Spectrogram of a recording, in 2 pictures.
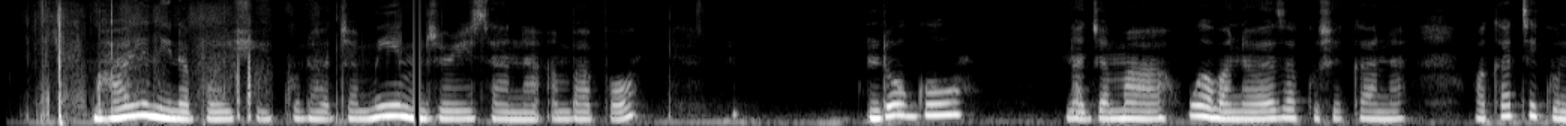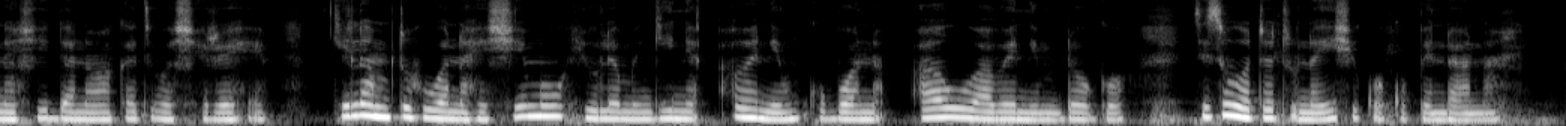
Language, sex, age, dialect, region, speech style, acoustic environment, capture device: Swahili, female, 18-24, Kenya - Nairobi Sheng-influenced, Kenya, happy; relaxed; focused, people talking; music; nature; construction, mobile / Linux / Chrome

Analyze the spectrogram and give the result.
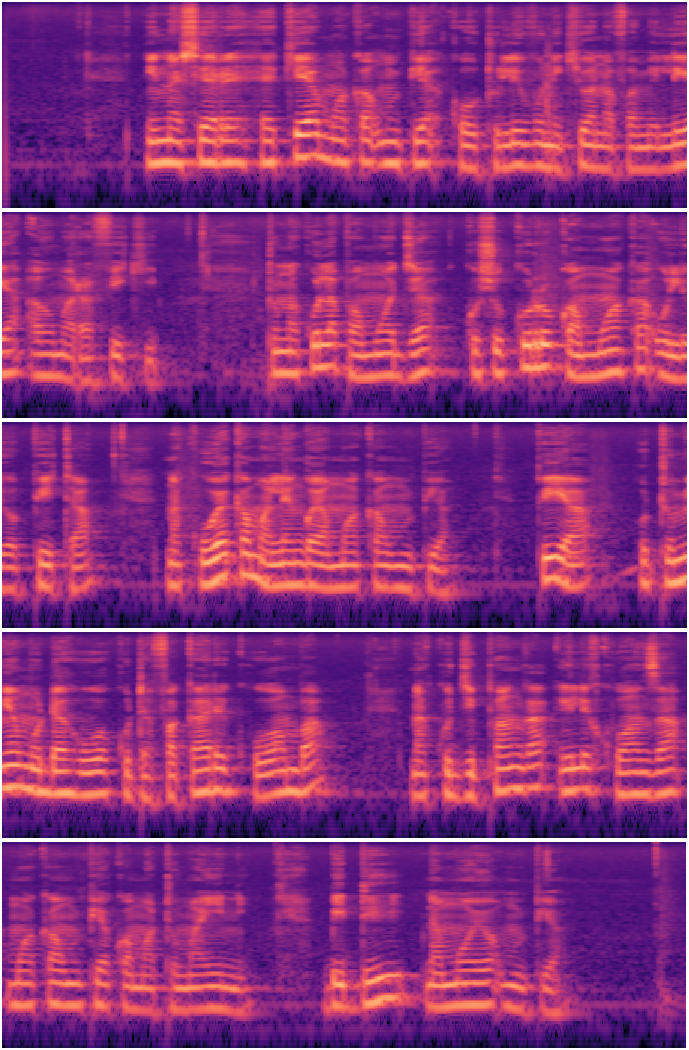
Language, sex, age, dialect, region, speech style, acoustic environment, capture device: Swahili, male, 18-24, Kenya - Nairobi Sheng-influenced, Kenya, relaxed; focused, nature; silence, desktop / Windows / Chrome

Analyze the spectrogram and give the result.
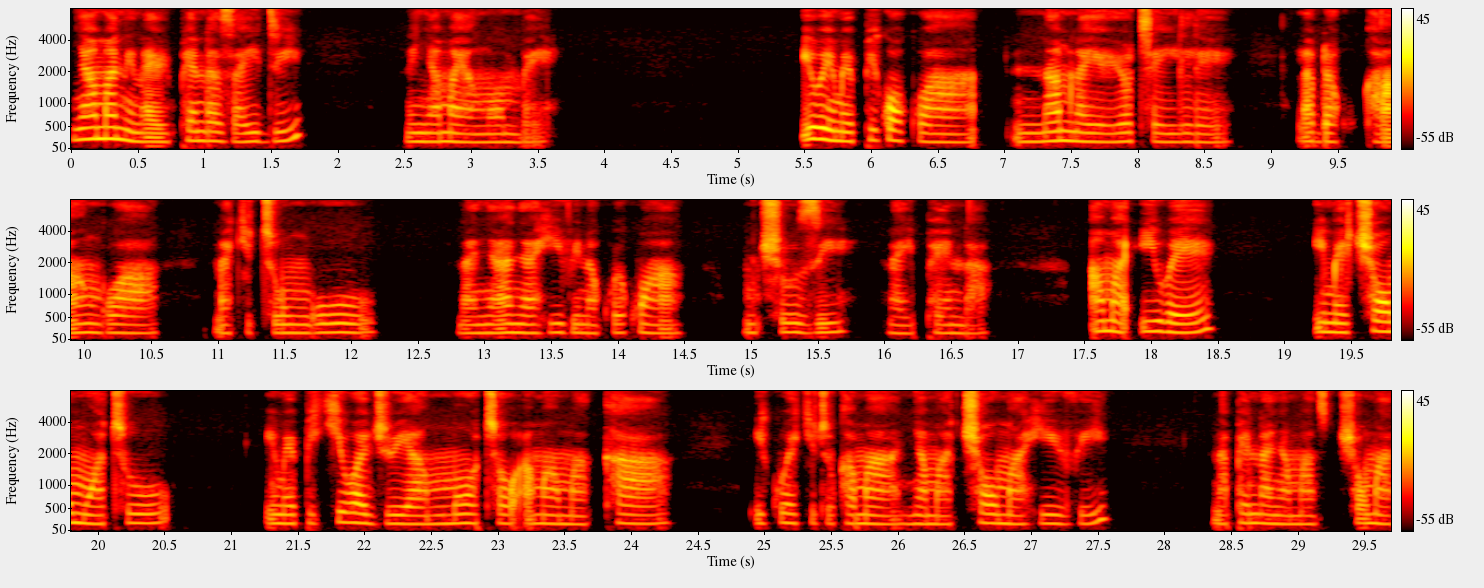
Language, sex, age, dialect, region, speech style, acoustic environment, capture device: Swahili, female, 35-44, Kenya - Nairobi Sheng-influenced, Kenya, relaxed, silence, mobile / Linux / Chrome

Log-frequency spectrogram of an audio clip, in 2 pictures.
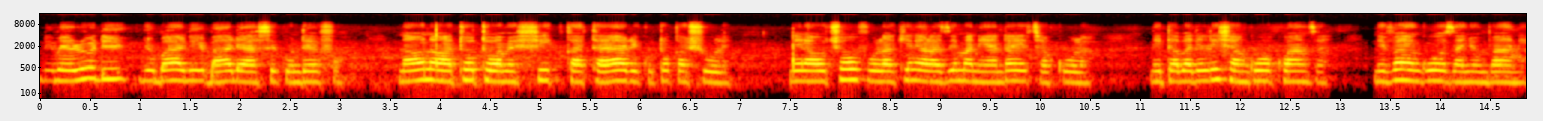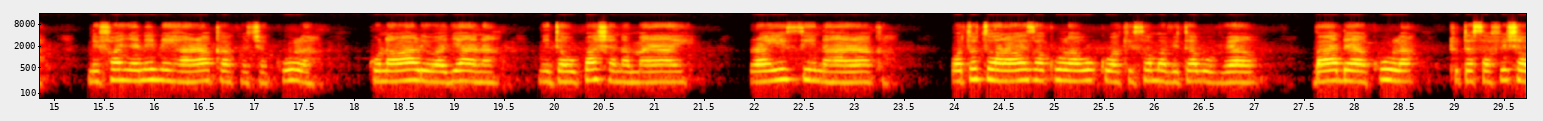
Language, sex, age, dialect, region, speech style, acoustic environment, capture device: Swahili, female, 18-24, Tanzania - Dar es Salaam, Tanzania, relaxed; focused, appliances, desktop / Windows / Chrome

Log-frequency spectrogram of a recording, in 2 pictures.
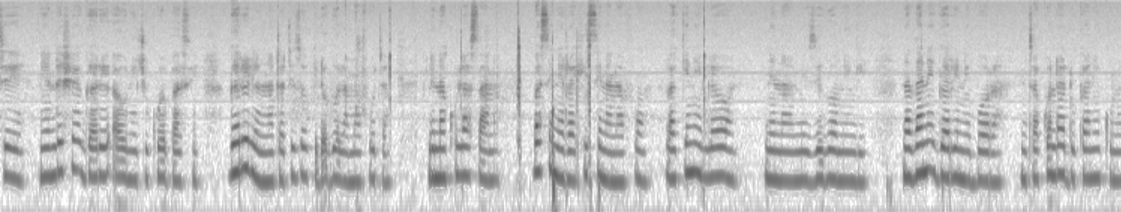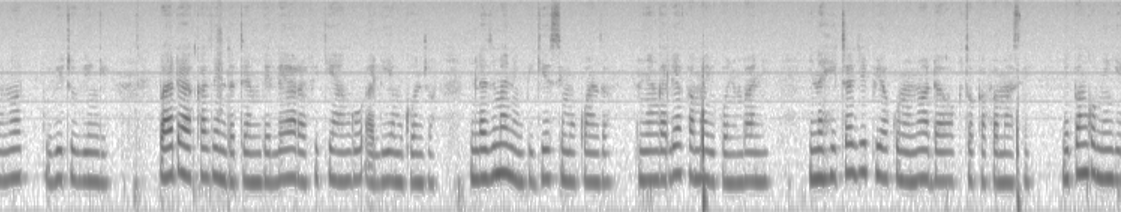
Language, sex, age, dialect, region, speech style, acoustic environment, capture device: Swahili, female, 25-34, Kenya - Nairobi Sheng-influenced, Kenya, relaxed, nature; appliances, desktop / Windows / Chrome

